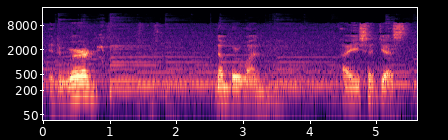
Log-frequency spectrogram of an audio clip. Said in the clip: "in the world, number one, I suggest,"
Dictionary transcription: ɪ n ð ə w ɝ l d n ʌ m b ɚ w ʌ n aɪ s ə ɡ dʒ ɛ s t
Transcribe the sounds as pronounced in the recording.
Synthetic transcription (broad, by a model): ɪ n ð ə w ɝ d n ʌ m b ɚ w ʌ n aɪ s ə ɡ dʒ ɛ s t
